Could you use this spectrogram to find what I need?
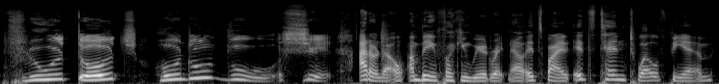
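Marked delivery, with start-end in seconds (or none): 0.0-3.3 slow, louder, drawn-out title like a sound-effect intro; mock a radio jingle, stretching each word; show intro voice. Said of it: "and it's gonna be like".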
